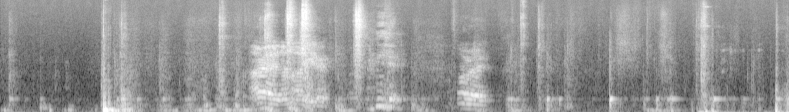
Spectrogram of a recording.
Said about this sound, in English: Doors closing.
